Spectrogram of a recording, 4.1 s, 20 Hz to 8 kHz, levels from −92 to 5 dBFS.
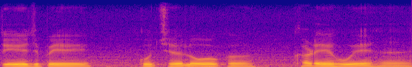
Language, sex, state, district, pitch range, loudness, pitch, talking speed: Hindi, male, Chandigarh, Chandigarh, 110-125 Hz, -14 LUFS, 115 Hz, 100 wpm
